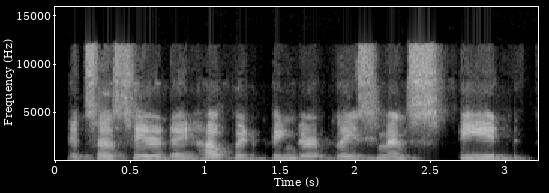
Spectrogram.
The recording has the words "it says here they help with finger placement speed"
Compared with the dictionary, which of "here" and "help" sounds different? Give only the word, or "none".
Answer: help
